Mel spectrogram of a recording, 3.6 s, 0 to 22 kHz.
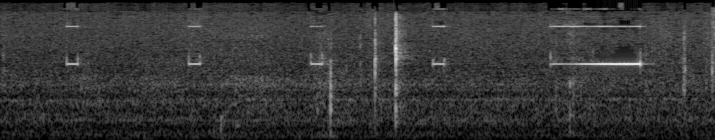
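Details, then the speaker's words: Digital thermometer beeping at the end of a temperature reading in a 14-month-old twin boy with ear problems, recent seizure and fevers of 102–103 over past days: short repeated high beeps ending in one longer beep, with faint handling clicks; reading 99.2, not a fever. "ninety nine point two so it's good actually went down it's gone so that means it's not a fever"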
